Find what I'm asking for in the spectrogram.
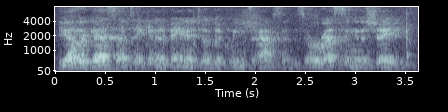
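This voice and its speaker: A man's voice: mid-range voice, animated, fast, a little mellow. Male narrator in an echoey room. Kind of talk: scripted storybook narration on stage. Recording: echoey room, distant mic, noisy.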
